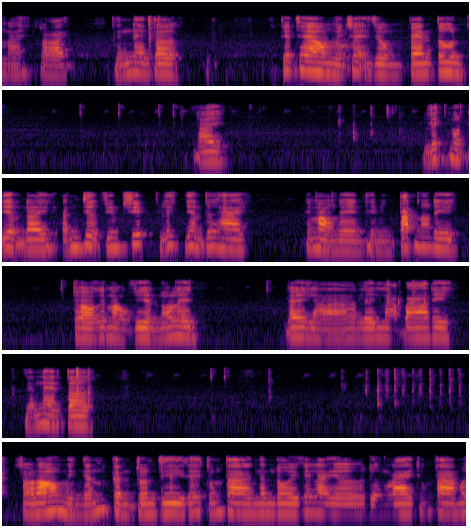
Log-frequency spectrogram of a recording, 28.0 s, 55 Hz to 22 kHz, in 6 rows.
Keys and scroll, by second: 1.3 Return, 24.5 ctrl+j.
